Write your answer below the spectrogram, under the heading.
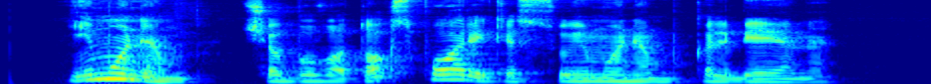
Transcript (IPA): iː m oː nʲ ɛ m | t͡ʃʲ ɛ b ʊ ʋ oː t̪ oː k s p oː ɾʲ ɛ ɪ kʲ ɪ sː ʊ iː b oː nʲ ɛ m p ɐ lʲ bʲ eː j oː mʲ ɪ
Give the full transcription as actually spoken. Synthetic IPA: iː m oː nʲ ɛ m | t͡ʃʲ ɛ b ʊ ʋ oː t̪ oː k s p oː ɾʲ ɛ ɪ kʲ ɪ sː ʊ iː m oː nʲ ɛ m k ɐ lʲ bʲ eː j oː mʲ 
